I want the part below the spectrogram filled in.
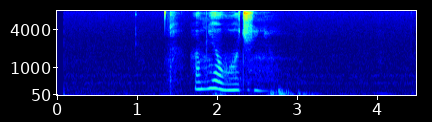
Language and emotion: Russian, sad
